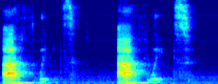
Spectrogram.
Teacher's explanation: the word athletes has the first syllable stress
